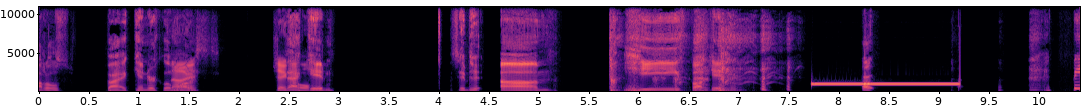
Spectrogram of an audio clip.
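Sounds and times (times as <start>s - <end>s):
vocal sounds: 0.0s - 1.6s, 2.4s - 3.0s, 4.1s - 7.1s
speech: 0.0s - 1.7s, 2.4s - 3.0s, 4.1s - 5.2s, 5.8s - 7.5s, 8.2s - 8.5s, 9.9s - 10.3s
laughter: 1.2s - 1.6s, 5.7s - 7.6s
loud steady electronic beep: 7.8s - 9.2s.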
